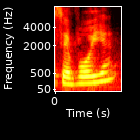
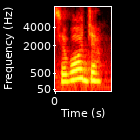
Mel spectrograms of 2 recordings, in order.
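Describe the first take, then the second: First: The ll is a weak vowel-like glide. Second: The ll is a full palatal consonant. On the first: "la desconsonantización del fonema palatal en cebolla" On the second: "en lugar de cebolla"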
